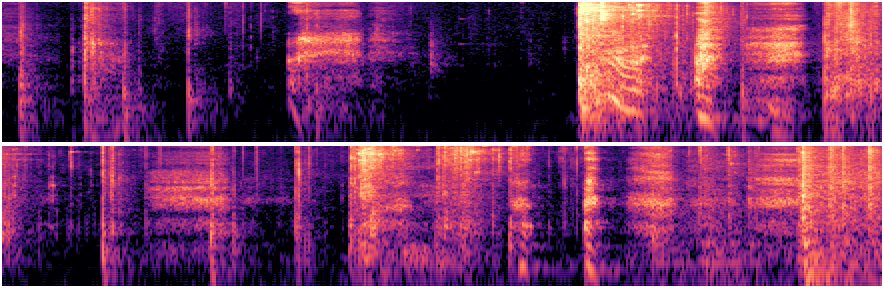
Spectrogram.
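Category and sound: impact, glass window being smashed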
